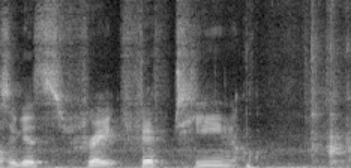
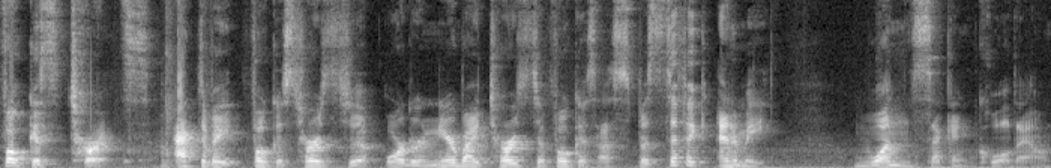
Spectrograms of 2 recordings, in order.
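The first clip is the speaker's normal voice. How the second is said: loud put-on goblin voice, bad-villain style; 4 semitones higher, 7 dB louder than usual. Reading a game's patch notes aloud; goblin voice. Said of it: "How's my goblin voice?".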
